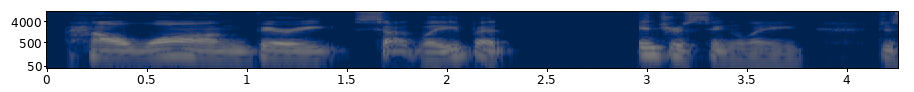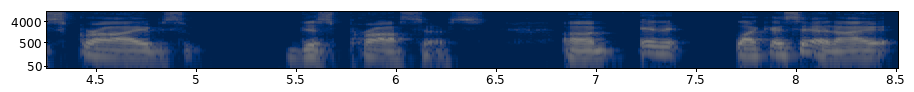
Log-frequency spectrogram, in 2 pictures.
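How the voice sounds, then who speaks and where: A man's voice: medium pitch, a bit bright. Careful, hedging man on a podcast. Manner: careful, hedging, restarts to qualify points. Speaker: podcast co-host. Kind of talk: casual academic discussion.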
